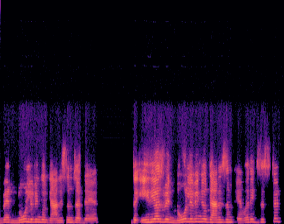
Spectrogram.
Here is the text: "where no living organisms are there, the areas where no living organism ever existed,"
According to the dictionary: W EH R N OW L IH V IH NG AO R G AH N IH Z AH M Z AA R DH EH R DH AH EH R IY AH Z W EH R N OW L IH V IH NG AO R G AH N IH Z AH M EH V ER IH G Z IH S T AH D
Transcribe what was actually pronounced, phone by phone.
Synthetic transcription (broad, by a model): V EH R N OW L IH V IH NG AO R G AH N IH Z AH M Z AA R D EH R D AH EH R IY AH Z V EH R N OW L IH V IH NG AO R G AH N IH Z AH M EH V ER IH G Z IH S T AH D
